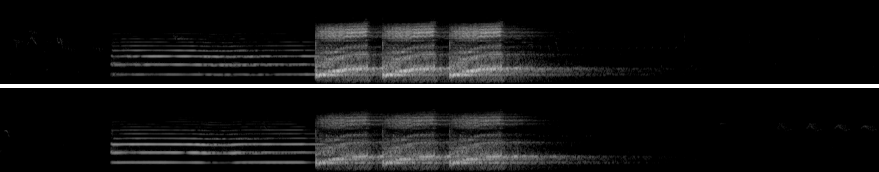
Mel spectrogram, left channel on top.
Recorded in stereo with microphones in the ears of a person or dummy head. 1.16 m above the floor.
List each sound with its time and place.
1.1 s a trumpet: 50° right (ahead or behind), 3.5 m
3.1 s an alarm: 30° left (ahead or behind), 2.0 m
